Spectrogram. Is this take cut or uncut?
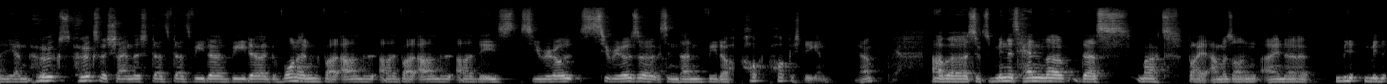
cut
